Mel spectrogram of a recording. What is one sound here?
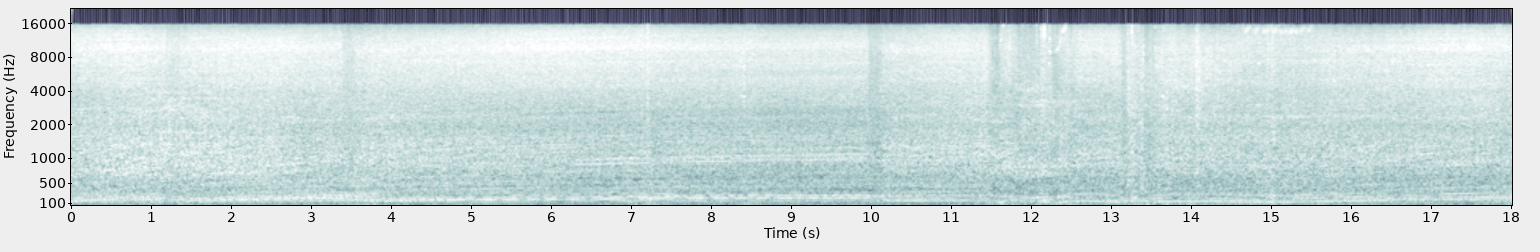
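A car engine roars steadily at high revs, shifting gears as it speeds up.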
